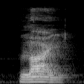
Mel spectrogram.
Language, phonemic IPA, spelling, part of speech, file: Dutch, /laj/, laai, noun / adjective / verb, Nl-laai.ogg
- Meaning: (noun) 1. flame 2. glow; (verb) inflection of laaien: 1. first-person singular present indicative 2. second-person singular present indicative 3. imperative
